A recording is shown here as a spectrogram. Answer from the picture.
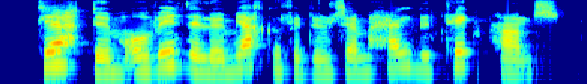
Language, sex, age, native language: Icelandic, female, 13, Icelandic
